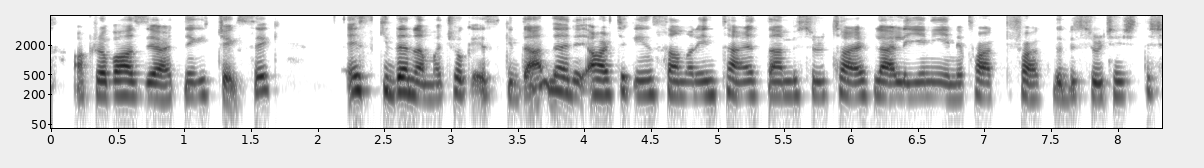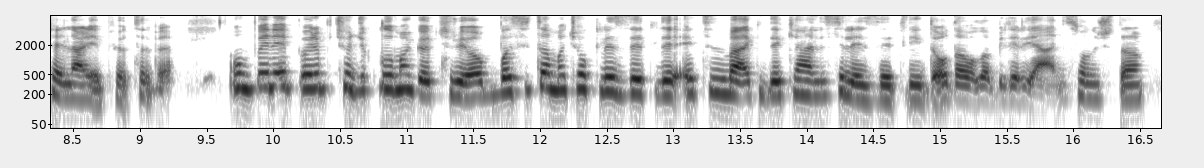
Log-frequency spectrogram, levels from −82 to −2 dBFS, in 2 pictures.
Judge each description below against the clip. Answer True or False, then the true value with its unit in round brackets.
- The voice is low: False (195 Hz)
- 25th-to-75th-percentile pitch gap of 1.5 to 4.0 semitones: False (5.3 semitones)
